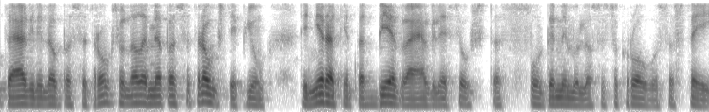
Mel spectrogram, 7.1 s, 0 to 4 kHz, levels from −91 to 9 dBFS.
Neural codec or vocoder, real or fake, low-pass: codec, 24 kHz, 0.9 kbps, WavTokenizer, medium speech release version 2; fake; 3.6 kHz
